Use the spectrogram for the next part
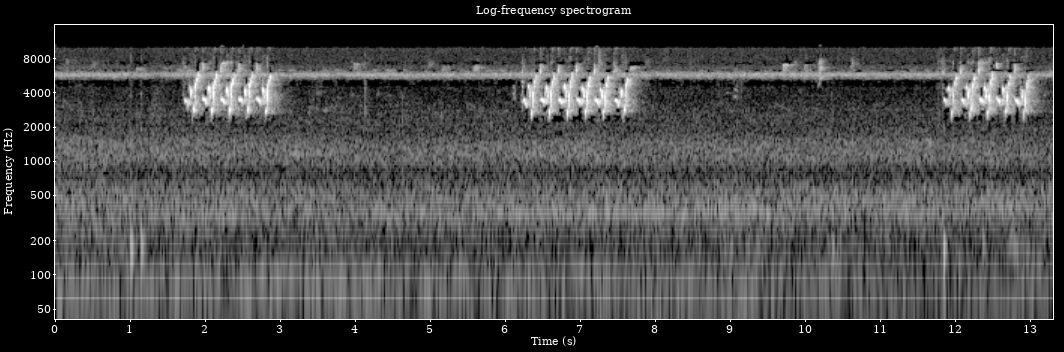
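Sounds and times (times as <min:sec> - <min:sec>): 
shrill insect drone: 0:00.0 - 0:13.2
Carolina wren singing quick strings of repeated two-part notes: 0:01.0 - 0:03.0, 0:06.2 - 0:07.8, 0:11.8 - 0:13.1.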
